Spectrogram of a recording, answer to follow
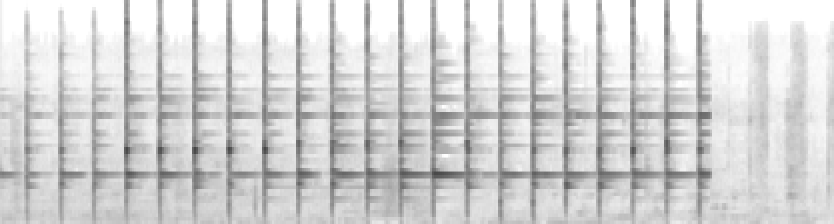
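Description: Blacksmith's hand hammer striking red-hot metal on an anvil: a steady rhythm of about three ringing blows a second that stops about seven seconds in.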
